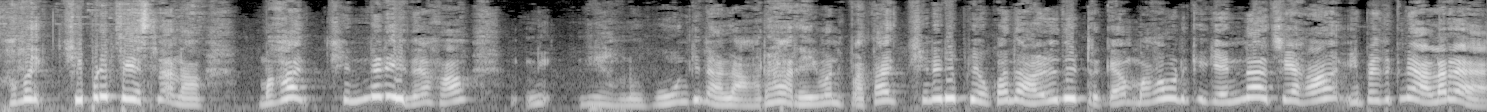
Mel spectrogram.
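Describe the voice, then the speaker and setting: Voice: high-pitched, lively intonation, fast, hardly any pauses, a little mellow, a little hiss or hum. Someone voicing a pleading loyal cartoon friend. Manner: pleading, comforting, insistent. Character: young man, loyal caring best friend. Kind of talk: cartoon voice acting.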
